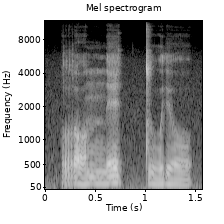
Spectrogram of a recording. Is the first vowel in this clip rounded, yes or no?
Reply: yes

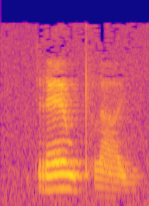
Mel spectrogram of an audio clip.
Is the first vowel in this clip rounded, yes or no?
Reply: no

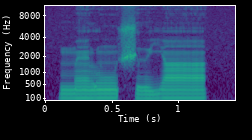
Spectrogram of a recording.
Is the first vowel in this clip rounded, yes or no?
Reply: no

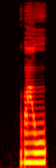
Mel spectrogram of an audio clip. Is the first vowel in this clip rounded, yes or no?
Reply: yes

